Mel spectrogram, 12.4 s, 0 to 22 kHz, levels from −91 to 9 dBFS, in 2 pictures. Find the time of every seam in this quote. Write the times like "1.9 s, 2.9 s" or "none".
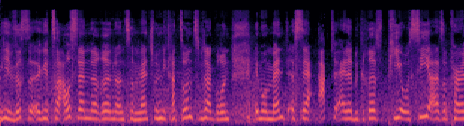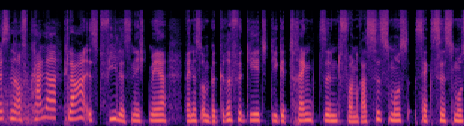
none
